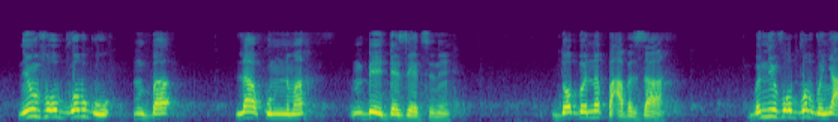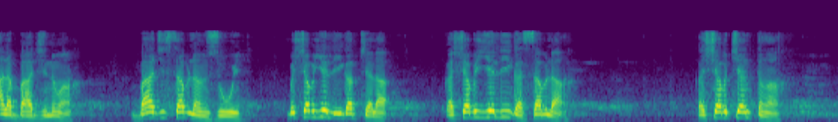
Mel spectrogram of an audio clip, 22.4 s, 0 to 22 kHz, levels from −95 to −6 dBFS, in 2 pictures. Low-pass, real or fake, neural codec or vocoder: 7.2 kHz; real; none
